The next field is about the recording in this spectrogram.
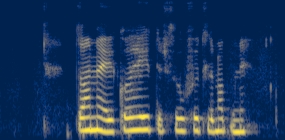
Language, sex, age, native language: Icelandic, other, 11, Icelandic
